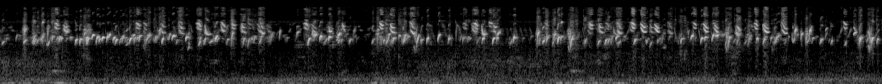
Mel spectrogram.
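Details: European goldfinch group chirping, said to be mating and readiness calls that make males sing; busy, high twittering phrases with rapid liquid trills, separated by a few short gaps.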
